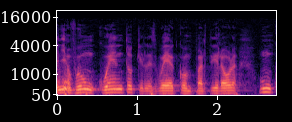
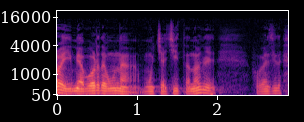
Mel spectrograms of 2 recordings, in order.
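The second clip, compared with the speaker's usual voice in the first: ordinary talk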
